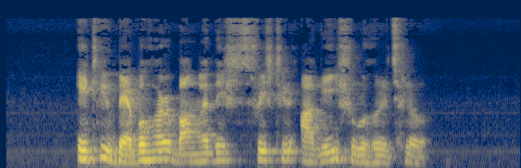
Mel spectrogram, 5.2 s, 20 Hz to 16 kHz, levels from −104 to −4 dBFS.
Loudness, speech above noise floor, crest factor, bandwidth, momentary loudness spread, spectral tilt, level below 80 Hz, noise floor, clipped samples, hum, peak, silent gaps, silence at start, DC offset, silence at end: -22 LUFS; 50 dB; 20 dB; 11.5 kHz; 12 LU; -5.5 dB/octave; -62 dBFS; -71 dBFS; under 0.1%; none; -4 dBFS; none; 0.75 s; under 0.1%; 0.95 s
